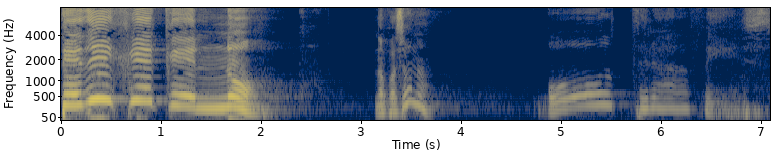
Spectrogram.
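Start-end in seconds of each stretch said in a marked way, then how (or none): 0.0-2.2 impatient, very loud, slow, every word hammered. Showing how words sound when patience is lost: slow, heavily stressed, loud. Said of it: "Lentas, acentuadas y fuertes".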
